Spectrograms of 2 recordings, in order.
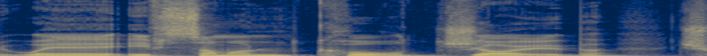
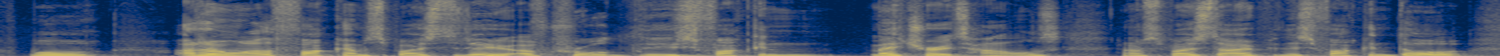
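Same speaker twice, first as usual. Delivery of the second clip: frustrated rant; 12 semitones higher, faster than usual. Retold or imitated. Retelling his frustration with the game.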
